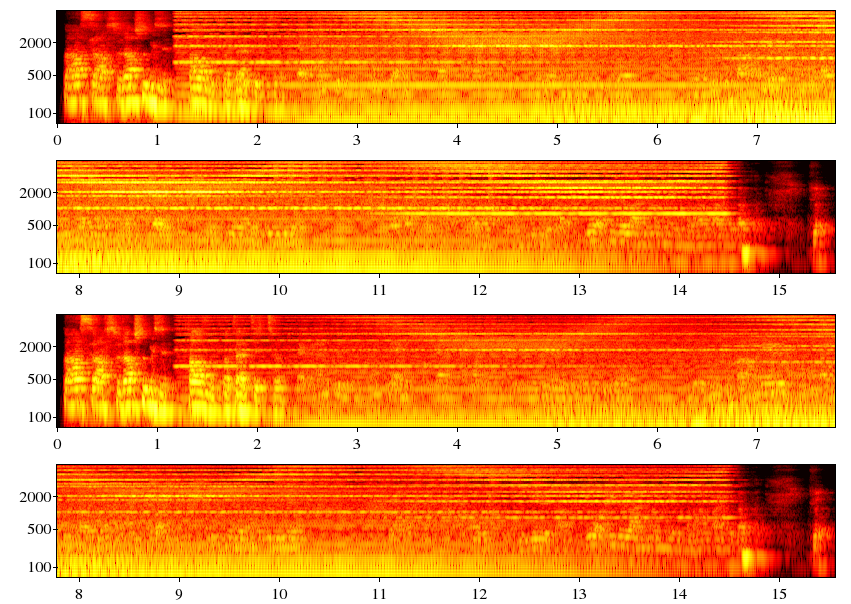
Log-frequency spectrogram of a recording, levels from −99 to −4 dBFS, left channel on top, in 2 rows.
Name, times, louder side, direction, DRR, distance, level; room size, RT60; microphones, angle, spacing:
voice 1, 0.1-2.3, right 3 dB, 50° right, 0.5 m, -28 dB
sound 1, 1.2-14.5, left 7 dB, 80° left, 0.5 m, -25 dB
voice 2, 2.4-5.7 6.3-10.2 11.1-15.4, left 1 dB, 15° left, 1.0 m, -41 dB
Accelerating revving vroom, 4.8-11.7, left 2 dB, 45° left, 0.8 m, -40 dB
4.1 x 3.8 x 2.4 m
head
